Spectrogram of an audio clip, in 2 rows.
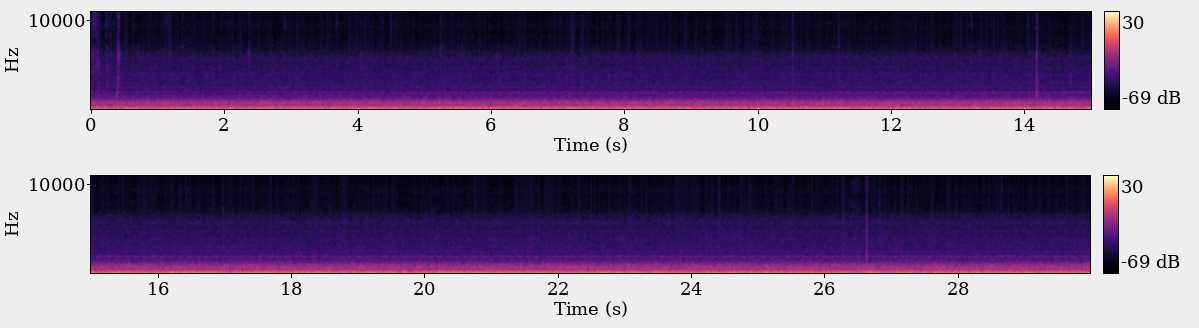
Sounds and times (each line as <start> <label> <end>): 0.0 freezer 3.9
